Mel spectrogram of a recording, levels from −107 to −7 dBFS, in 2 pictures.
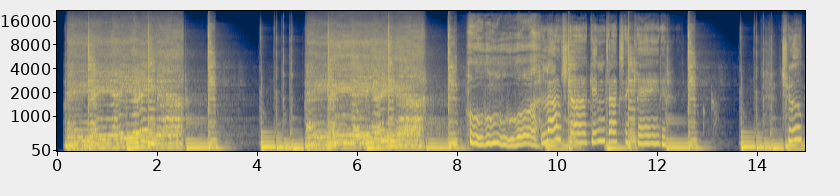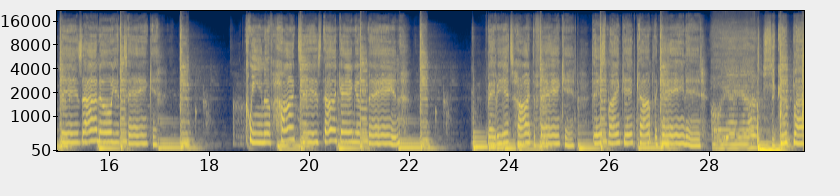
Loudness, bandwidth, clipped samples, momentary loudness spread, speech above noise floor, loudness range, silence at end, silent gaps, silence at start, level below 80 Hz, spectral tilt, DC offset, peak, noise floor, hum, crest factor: -17 LUFS; over 20 kHz; under 0.1%; 7 LU; 37 dB; 3 LU; 0 s; none; 0.15 s; -28 dBFS; -4.5 dB/octave; under 0.1%; 0 dBFS; -53 dBFS; none; 16 dB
